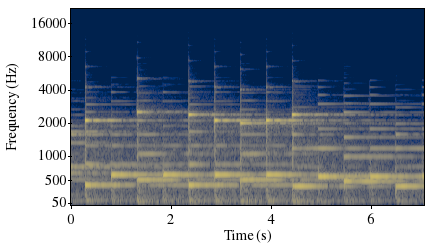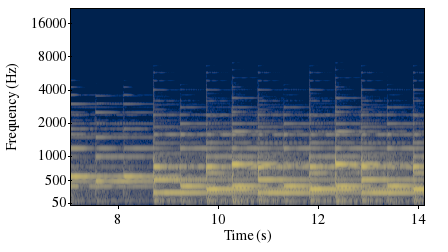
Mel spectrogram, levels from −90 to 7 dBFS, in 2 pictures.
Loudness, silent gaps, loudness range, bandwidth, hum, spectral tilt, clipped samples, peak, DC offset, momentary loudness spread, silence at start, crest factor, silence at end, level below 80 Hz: -19 LUFS; none; 5 LU; 6.8 kHz; none; -8 dB/octave; under 0.1%; -2 dBFS; under 0.1%; 7 LU; 0 s; 18 dB; 0 s; -46 dBFS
